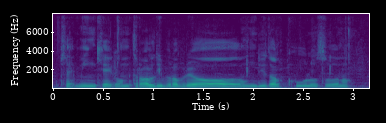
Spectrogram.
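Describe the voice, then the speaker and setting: A man's voice: lowish voice, level tone, moderate pace, dark tone, slight background noise. A man giving casual, colloquial gameplay commentary with some mild swearing. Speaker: gamer.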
